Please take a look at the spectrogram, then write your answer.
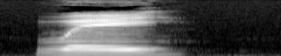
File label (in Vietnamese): "ui", tieng trung; nguyên âm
